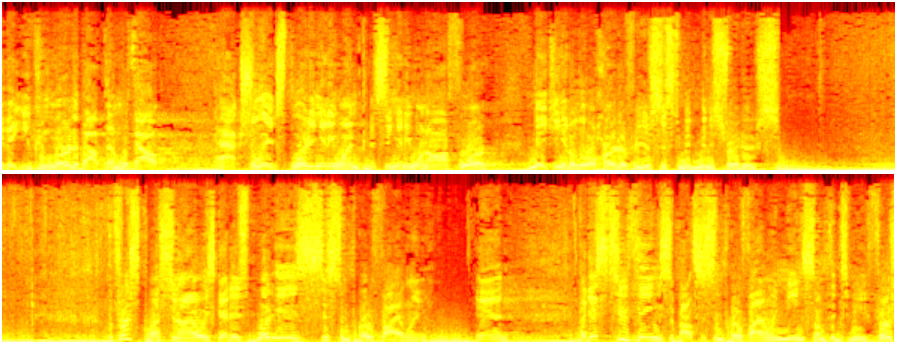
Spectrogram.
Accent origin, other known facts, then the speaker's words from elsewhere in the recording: Columbus, Ohio, United States; I'm from Columbus, Ohio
